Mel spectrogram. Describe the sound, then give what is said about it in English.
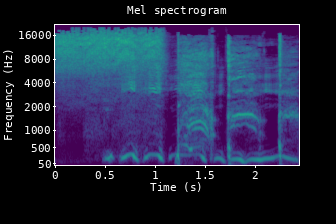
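An Axe aerosol body spray can hisses in a long steady burst, then in a few shorter spurts, loud, with a low droning voice-like tone running underneath, used to imitate the sound of air being let out of tires. “Want to hear the air getting let out of someone's tires? You just take this Axe body spray.”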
